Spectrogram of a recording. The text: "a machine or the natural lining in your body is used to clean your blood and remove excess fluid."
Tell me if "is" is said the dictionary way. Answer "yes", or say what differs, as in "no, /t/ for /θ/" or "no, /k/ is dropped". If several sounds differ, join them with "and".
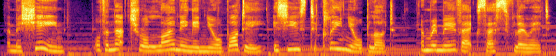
yes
